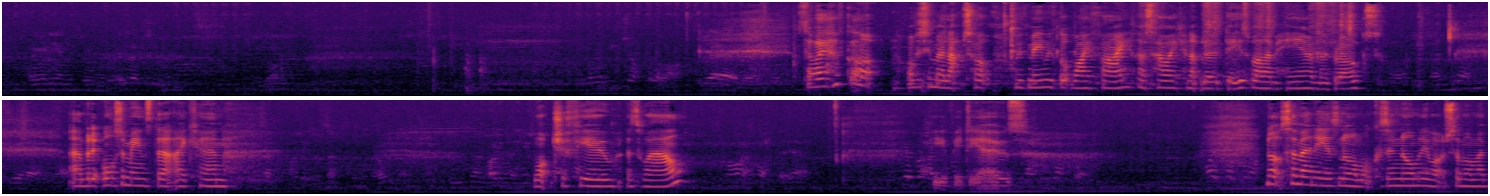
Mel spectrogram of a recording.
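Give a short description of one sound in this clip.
A pencil scratches and rubs on paper.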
